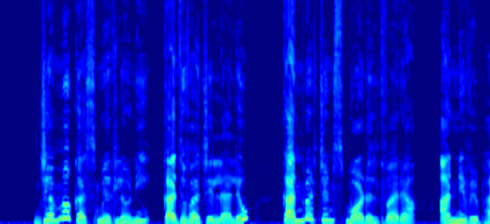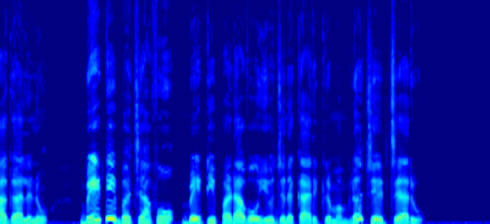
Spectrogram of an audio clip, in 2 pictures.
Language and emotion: Telugu, neutral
